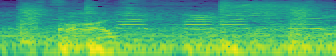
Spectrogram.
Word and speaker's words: Fage: Also, I like Faj. Faye. Wait, is Faye? Yeah. It says on the thing, like, it's pronounced Faye.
